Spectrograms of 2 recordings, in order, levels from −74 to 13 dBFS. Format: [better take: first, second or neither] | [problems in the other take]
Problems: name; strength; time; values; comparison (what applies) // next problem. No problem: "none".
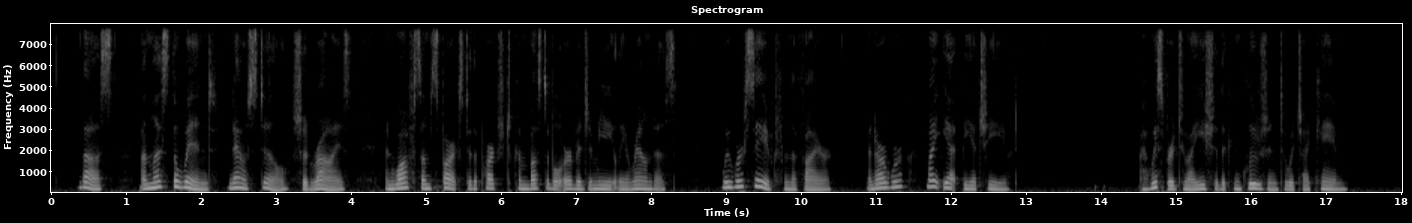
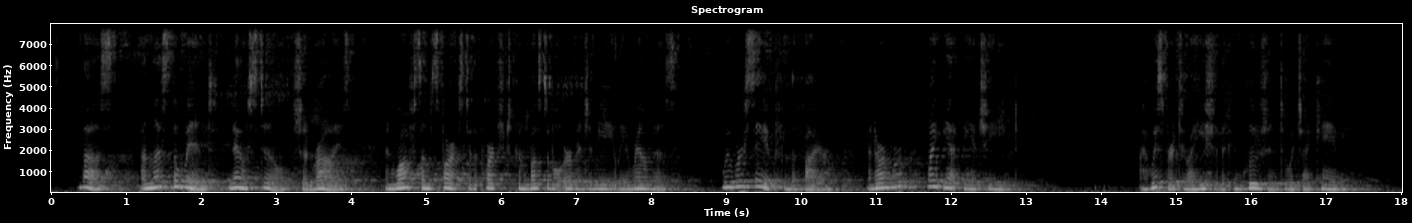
first | room echo; dies away in 2 s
